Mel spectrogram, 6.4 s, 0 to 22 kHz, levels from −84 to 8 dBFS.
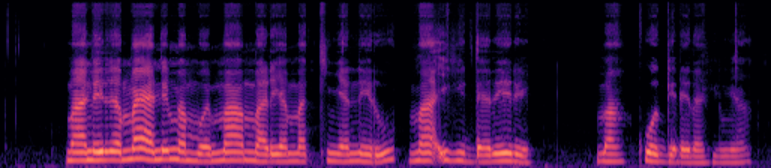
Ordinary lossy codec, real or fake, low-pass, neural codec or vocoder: none; fake; none; codec, 44.1 kHz, 2.6 kbps, SNAC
